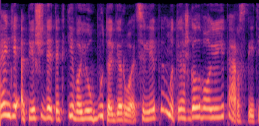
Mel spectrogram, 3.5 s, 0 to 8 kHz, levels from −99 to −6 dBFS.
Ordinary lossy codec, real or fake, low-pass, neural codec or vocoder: MP3, 64 kbps; fake; 7.2 kHz; vocoder, 44.1 kHz, 128 mel bands every 256 samples, BigVGAN v2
